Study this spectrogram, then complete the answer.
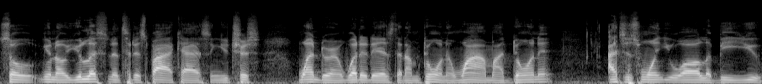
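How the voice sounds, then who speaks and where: A man talks at a fairly quick pace and a fairly low pitch, his intonation monotone and flat. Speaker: podcast host. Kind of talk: casual monologue. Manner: loud.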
